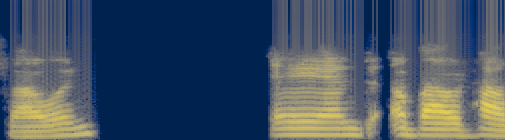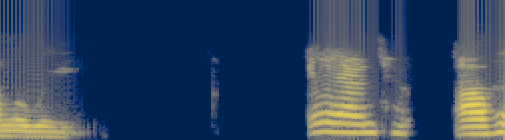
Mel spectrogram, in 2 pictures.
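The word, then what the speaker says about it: Samhain: on the stream about um the witch's holiday sin which when you see it it's going to be s a m h a i n it's a Celtic word that's pronounced sin and about Halloween and I'll have a guest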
